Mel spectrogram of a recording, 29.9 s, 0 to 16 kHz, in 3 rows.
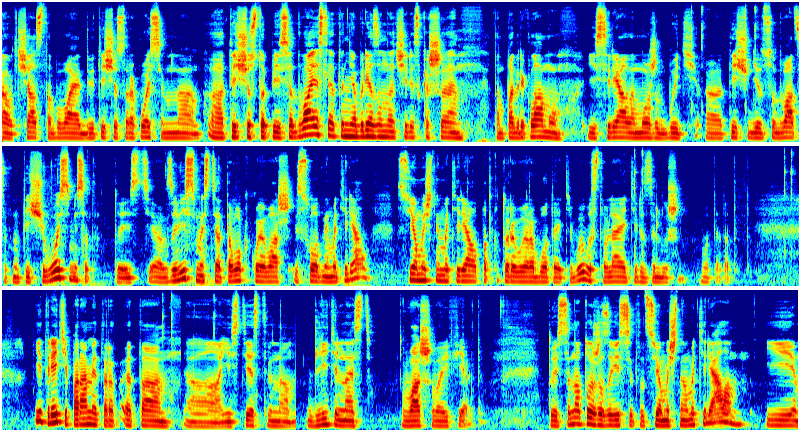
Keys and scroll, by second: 10.2-12.9 typing.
